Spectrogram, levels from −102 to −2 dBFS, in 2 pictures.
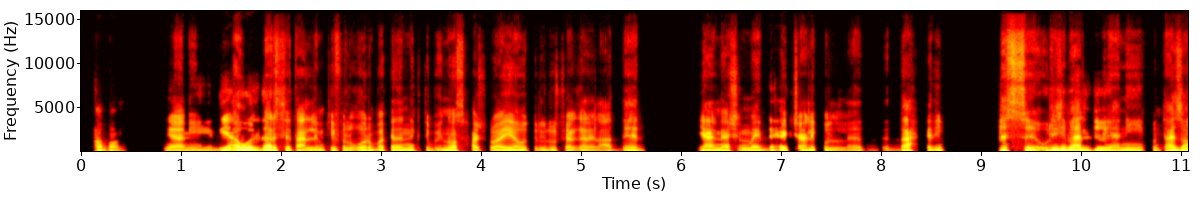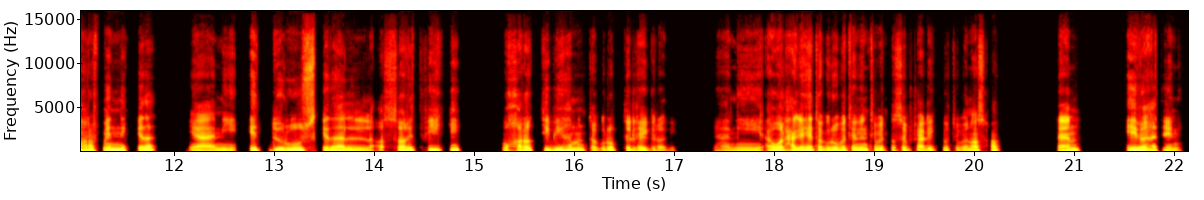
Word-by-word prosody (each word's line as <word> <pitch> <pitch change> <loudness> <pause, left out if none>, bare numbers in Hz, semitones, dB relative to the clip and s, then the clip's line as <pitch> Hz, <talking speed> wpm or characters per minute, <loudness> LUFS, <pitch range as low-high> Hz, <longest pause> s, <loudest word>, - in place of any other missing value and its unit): طبعًا. 130 -6 -4 0.4
يعني 85 -2 -3
دي 125 +7 +2
أول 145 -4 +8
درس 135 0 +4
اتعلّمتيه 100 +2 -2
في 135 - -11
الغربة 115 -1 -2
كده، 115 +2 -2
إنِّك 105 -2 -3
تبقي 90 -2 -10
ناصحة 115 -2 -1
شوية 100 +2 -1
وتقولي 95 -1 -6
له 105 - -6
شَغّل 105 0 -5
العداد 90 +4 -6 0.6
يعني 90 -1 +2
عشان 90 +1 -4
ما 90 -1 -1
يتضحكش 115 +7 -1
عليكم 95 -1 -2
ال 85 -1 -10 0.2
الضحكة 95 +3 -1
دي. 95 - -5 0.6
بس 115 +1 +2
قولي 115 +6 +3
لي 170 - +6
برضه 135 -9 +4
يعني 105 0 -3
كنت 100 +3 -9
عايز 130 +6 +3
أعرف 155 -3 +2
منِّك 135 0 +4
كده 165 +10 +3 0.3
يعني 90 -2 -1
إيه 135 - +5
الدروس 120 +5 +3
كده 130 +3 +2
اللي 100 - -1
أثّرت 130 +2 +1
فيكِ 155 +1 0 0.6
وخرجتي 120 +4 0
بيها 145 +4 +4
من 110 -6 +1
تجربة 100 +5 -4
الهجرة 95 -4 -2
دي؟ - - -22 0.4
يعني 100 +1 -6
أول 120 0 +3
حاجة 115 -1 +4
هي 130 - +6
تجربة 120 0 +1
إن 105 - +2
أنتِ 115 0 0
ميتنصبش 105 +2 -4
عليكِ 105 +4 0
وتبقي 95 -5 -7
ناصحة، 125 - -2 0.6
تمام؟ 130 +12 +4 0.5
إيه 145 - +7
بقى 135 -7 +4
تاني؟ 90 -5 -4
105 Hz, 170 wpm, -25 LUFS, 95-125 Hz, 0.6 s, أول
